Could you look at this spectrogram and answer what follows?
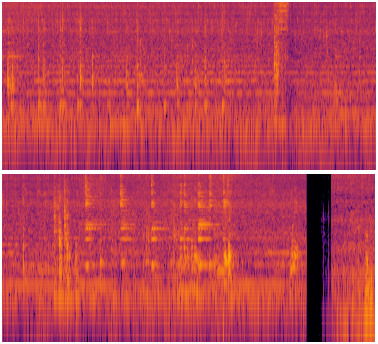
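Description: Onions fry in hot oil with cinnamon and cloves for homemade chicken biryani, sizzling steadily with frequent clattering stirs of a spoon against the pan. Near the end there is a sharp brief cut to silence.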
